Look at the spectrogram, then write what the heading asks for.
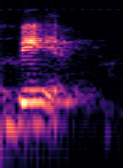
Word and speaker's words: bear: This is not beer. This is bear, bear. It's pronounced bear.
